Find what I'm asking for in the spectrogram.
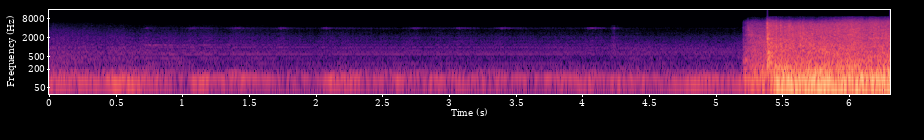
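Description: A bomb goes off at a vault door in the series Fallout: a low rumbling hum and faint tone give way to a sudden loud, sustained explosion blast that fills the final second.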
